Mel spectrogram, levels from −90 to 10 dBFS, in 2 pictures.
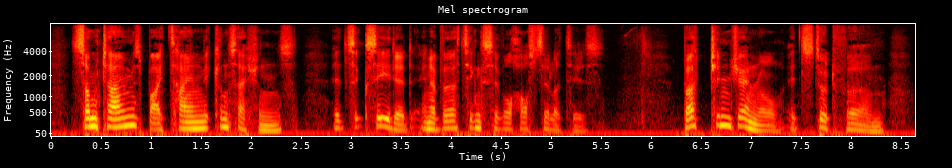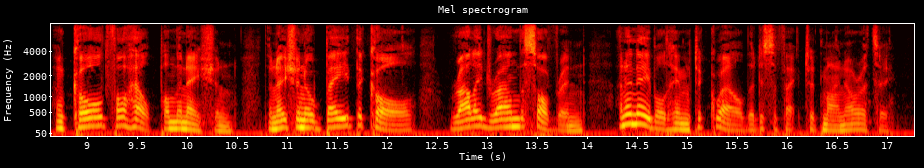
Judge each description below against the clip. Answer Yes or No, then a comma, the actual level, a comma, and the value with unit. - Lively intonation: Yes, wide, 8.0 semitones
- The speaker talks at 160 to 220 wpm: No, average, 140 wpm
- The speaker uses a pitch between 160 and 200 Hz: No, low, 130 Hz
